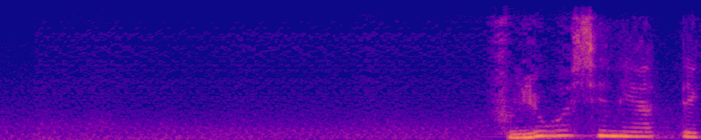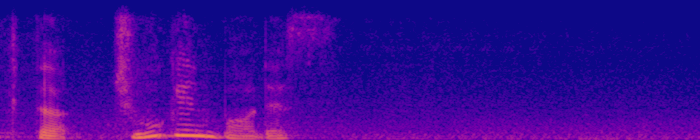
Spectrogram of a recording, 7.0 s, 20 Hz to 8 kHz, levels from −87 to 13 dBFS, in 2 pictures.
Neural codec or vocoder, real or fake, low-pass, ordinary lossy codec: codec, 16 kHz, 0.4 kbps, LongCat-Audio-Codec; fake; 7.2 kHz; Opus, 24 kbps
